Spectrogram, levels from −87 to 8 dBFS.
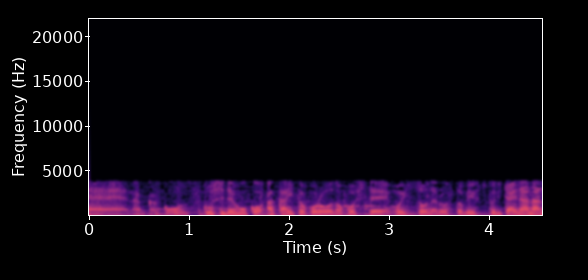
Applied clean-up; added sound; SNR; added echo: none; none; none; none.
